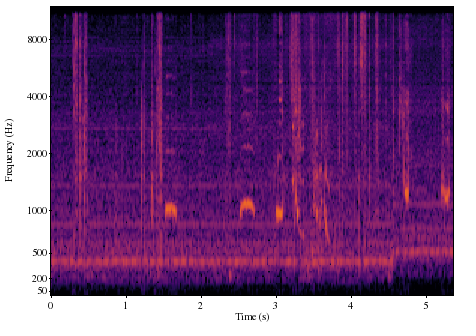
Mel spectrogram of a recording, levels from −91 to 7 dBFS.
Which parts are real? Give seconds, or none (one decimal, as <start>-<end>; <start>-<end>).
0.0-2.1

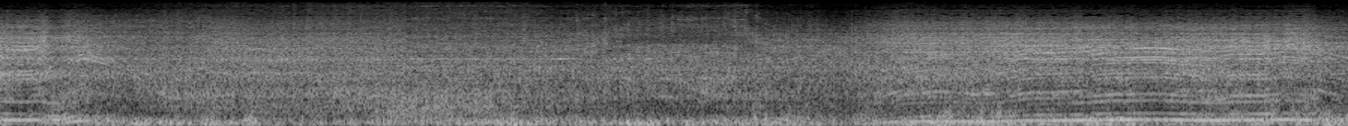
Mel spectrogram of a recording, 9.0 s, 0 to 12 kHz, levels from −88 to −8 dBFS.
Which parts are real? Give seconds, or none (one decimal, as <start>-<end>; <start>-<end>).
0.0-1.4; 2.7-9.0

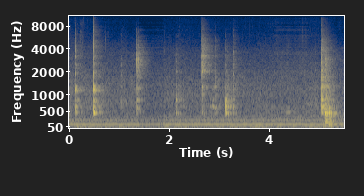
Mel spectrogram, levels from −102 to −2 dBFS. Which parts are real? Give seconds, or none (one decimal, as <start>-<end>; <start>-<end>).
0.0-1.4; 1.9-4.1; 4.8-5.5

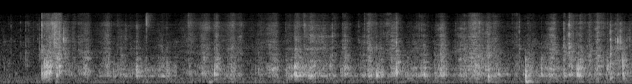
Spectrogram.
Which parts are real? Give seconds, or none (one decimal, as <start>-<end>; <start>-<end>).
0.0-0.8; 3.3-6.3

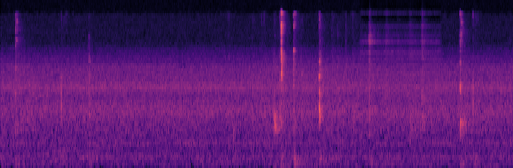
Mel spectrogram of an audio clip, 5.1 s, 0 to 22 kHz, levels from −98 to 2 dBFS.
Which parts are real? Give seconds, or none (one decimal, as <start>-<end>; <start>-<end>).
0.0-3.6; 4.4-5.1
